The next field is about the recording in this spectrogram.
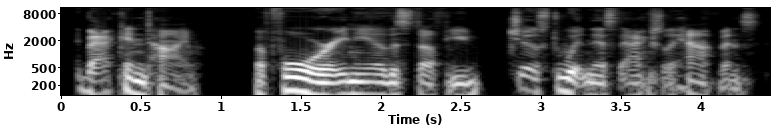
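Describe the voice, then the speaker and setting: A man giving casual, unscripted game review commentary in a halting, conversational way. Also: mid-range voice. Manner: halting, conversational, often checks in with "right?". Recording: clearly audible background noise.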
